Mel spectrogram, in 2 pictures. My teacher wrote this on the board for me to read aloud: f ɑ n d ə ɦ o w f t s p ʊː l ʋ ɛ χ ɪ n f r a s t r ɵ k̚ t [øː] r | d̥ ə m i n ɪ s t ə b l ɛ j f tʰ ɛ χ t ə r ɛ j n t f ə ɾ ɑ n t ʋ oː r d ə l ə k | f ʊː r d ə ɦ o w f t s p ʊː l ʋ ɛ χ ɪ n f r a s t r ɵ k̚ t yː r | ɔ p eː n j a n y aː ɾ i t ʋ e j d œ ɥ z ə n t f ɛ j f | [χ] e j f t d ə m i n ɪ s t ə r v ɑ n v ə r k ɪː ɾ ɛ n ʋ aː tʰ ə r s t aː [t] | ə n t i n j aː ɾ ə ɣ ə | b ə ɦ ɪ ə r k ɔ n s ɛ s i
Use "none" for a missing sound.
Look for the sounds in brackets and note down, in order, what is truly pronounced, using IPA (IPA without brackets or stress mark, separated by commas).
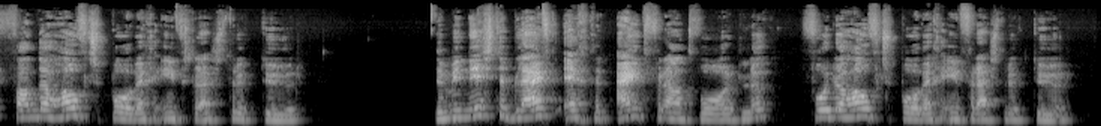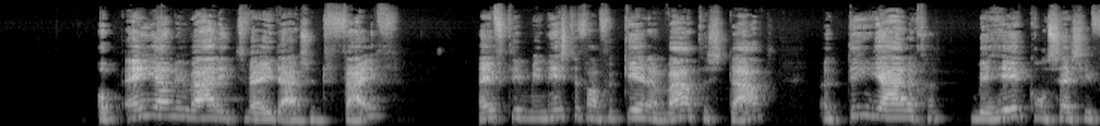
yː, h, t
